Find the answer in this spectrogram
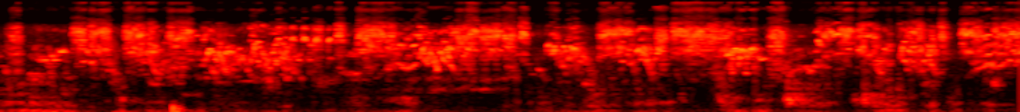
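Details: Chirping from a breeding pair of budgerigars: continuous busy twittering, raspy and squeaky, with rapid chattering notes overlapping throughout and occasional faint low bumps underneath.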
